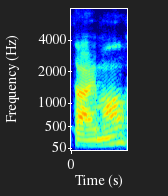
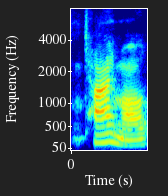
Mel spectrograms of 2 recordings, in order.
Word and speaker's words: thymol: I said thymol because that's the way it's spelled. It's thymol because it comes from the thyme plant.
